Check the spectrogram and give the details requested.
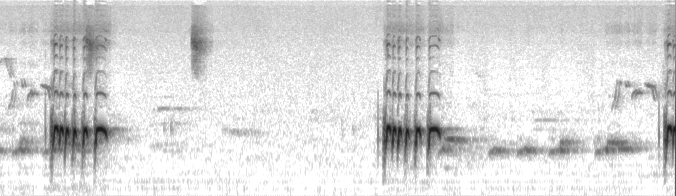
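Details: Luring call of a zebra dove: a short, percussive, rippling coo phrase, a long silence, then the same bubbling phrase with a trailing string of soft, low, spaced notes, and a third beginning at the end.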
